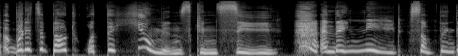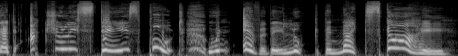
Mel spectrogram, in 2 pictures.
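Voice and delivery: a prim angel, caught out and flustered; Aziraphale voice. A narrator's reading. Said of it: "Aziraphale flaps the scroll at Crawly again".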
